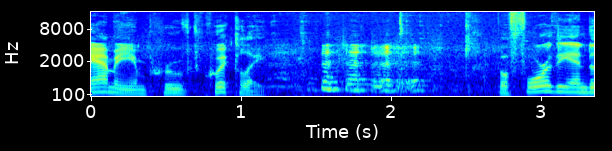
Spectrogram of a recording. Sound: laughs

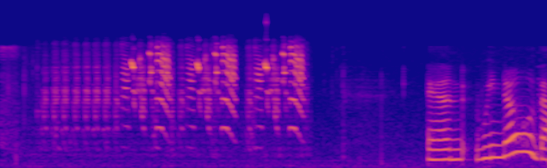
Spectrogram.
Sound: zebra finch singing

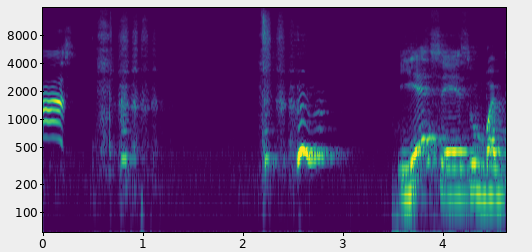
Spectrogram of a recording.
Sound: he sobs

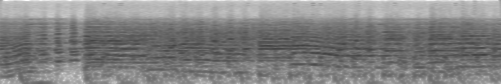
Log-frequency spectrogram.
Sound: audience applauds

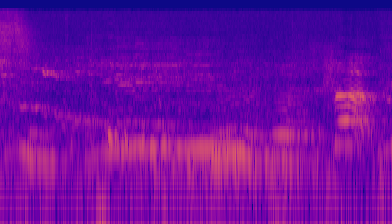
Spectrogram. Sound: giggles

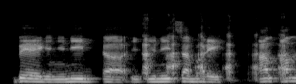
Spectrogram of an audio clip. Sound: laughs

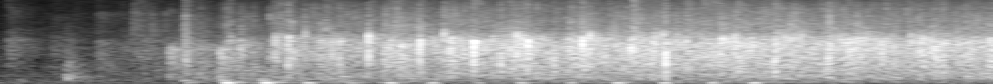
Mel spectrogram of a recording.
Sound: applause

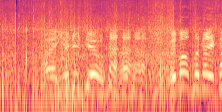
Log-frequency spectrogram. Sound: laughs

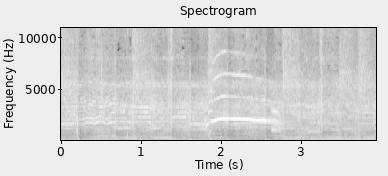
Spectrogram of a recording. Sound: screaming

